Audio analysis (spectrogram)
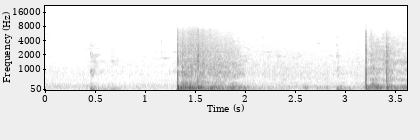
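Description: Fourth of July fireworks burst in two loud sharp booms with crackling tails, separated by a few faint pops, nearby outdoors with brief voices.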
